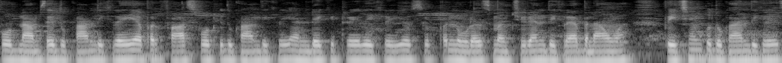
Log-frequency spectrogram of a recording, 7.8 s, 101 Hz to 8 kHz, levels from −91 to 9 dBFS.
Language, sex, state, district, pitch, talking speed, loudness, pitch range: Hindi, male, West Bengal, Jalpaiguri, 120 Hz, 270 wpm, -17 LUFS, 115-120 Hz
